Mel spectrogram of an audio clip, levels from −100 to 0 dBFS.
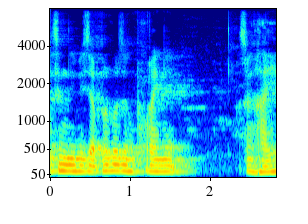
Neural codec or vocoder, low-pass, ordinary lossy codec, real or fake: none; none; none; real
